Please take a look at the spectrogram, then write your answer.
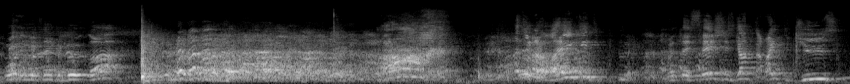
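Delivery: hammed-up Scottish accent, laughing through it. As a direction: mangle Shakespeare in a comic Scottish accent. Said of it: "in perfect Scottish accents".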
